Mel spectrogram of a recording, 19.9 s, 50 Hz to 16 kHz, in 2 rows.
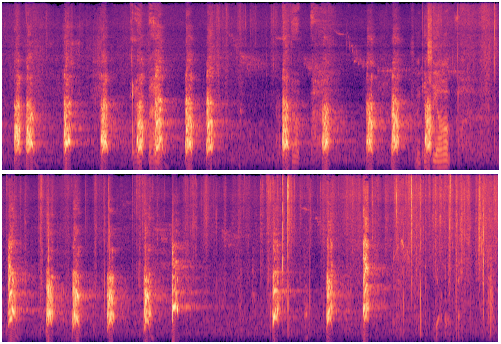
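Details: Finnish Spitz, a four-year-old female in heat, keeps barking at a squirrel she found in Sisjön nature reserve outside Göteborg, Sweden, early morning on April 17, 2020. Bright, clipped barks repeat steadily about eighty times a minute, with one yelping, wavering note midway.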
